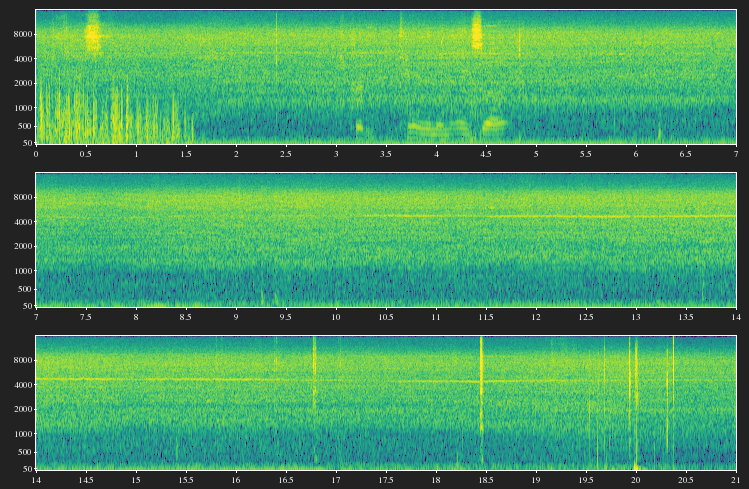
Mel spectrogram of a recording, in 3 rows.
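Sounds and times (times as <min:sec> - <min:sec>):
faint high whine: 0:00.0 - 0:21.0
road and engine rumble: 0:00.0 - 0:21.0.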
